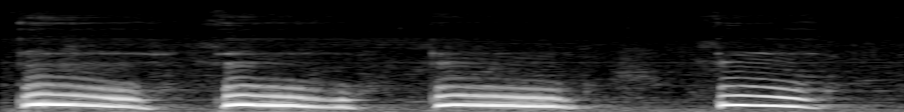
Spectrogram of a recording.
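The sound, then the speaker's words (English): Pigeons cooing by a hen house and chicken yard in four steady, evenly spaced calls, each a soft, low, rounded coo that swells and fades, with no talking. “Oftentimes, pigeons would find a way down to the hen house and the chicken yard.”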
